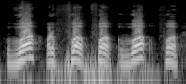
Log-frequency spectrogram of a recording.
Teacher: व फ, दांत मैंने होठ पे ले लिए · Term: दंतोष्ठ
